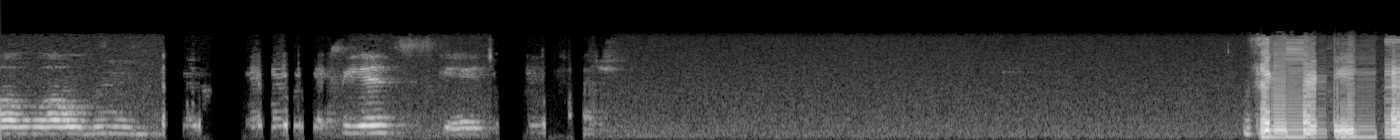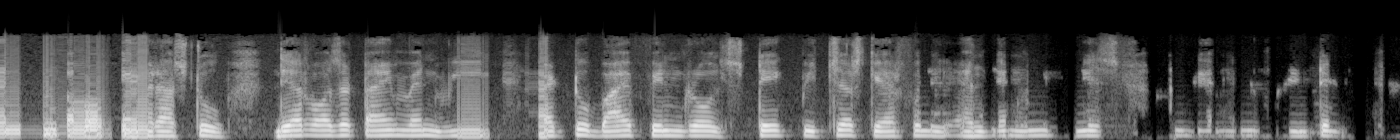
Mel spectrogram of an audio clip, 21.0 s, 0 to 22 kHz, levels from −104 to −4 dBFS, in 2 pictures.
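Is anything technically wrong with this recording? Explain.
Yes, four kinds of fault are audible.

Other side's voice leaking through: from 0.0 to 1.53 s and 1.86 to 4.61 s a second voice sits about 10 and about 15 dB under the talker. Faint scraps follow at 17.51 to 17.61 s and 20.83 to 20.87 s, about 30 and 40 dB down. The likely cause is loudspeaker playback that the echo canceller did not fully remove. Unlike gating, this adds sound rather than taking it away.

Background gated by the echo canceller: between 1.26 and 1.86 s, and again from 3.73 to 4.31 s, the room sound drops by about 37 and about 36 dB for roughly 0.5 and 0.4 s. The canceller clamped the microphone while the loudspeaker played. Only the background vanishes, which sets it apart from double-talk suppression.

Robotic sound from repeated short buffers: from 9.44 to 11.60 s and 13.93 to 14.60 s the sound turns into a rigid, metallic 100 Hz buzz that follows the speech only roughly. 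Most of the audio there is likely the same snippet replayed, which fits a 10 ms buffer. The fixed pitch distinguishes it from ordinary codec roughness.

Speech suppressed in double talk: from 17.41 to 18.67 s the talker dips by about 25 dB for roughly 0.7 s in total, and from 19.03 s to the end by about 30 dB. Both sides were likely speaking at once, and the canceller turned the talker down along with the echo. Here the talker's own voice weakens, not just the room.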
